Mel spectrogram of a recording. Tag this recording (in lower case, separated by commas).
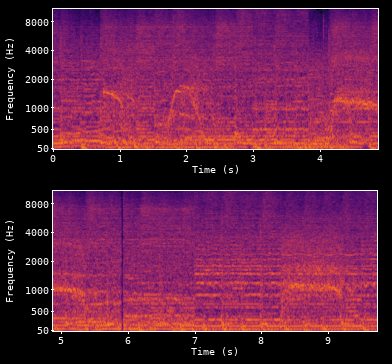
people screaming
